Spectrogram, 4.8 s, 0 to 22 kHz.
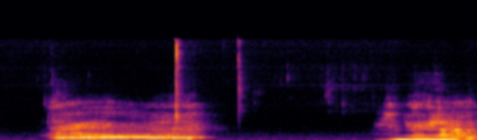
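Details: Humpback whale, a solo singer at the Silver Bank in 2015, opening the fourth section of its repeating song. A long harmonic-rich moaning unit lasting over a second, a quiet pause, then a deep, loud, buzzy groan with rising overtones.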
